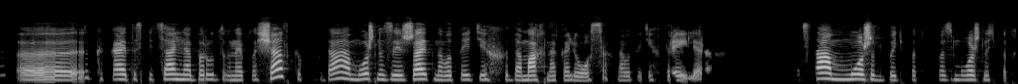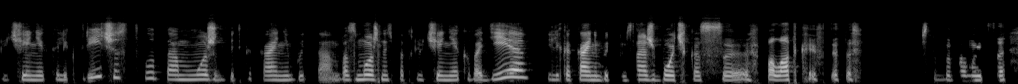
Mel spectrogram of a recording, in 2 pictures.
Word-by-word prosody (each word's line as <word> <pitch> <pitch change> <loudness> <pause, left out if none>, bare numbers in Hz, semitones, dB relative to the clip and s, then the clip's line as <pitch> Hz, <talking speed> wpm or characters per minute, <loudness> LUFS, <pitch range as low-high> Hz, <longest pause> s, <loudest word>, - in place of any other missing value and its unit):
а, 115 - 0
какая-то 235 -1 0
специальная 230 +1 0
оборудованная 210 -2 -6
площадка, 285 +6 +4 0.2
куда 265 +4 +1
можно 235 0 0
заезжать 225 +3 +5
на 210 -2 -6
вот 205 +1 -6
этих 220 0 -6
домах 205 +1 +1
на 200 - -7
колесах, 190 -3 -6
на 190 - -12
вот 190 +1 -12
этих - - -16
трейлерах. - - -5 0.8
С - - -9
там 265 -1 +7
может 230 -3 +3
быть 200 0 -8
под 210 - -16
возможность 215 0 -5
подключения 205 -1 -5
к - - -19
электричеству, 310 - 0
там 225 -5 -5
может 220 -1 +1
быть - - -17
какая-нибудь 205 -3 -5
там - - -10
возможность 220 0 -1
подключения 205 -1 -4
к - - -20
воде, 320 - +3 0.2
или 220 -1 -10
какая-нибудь 205 -1 +3
там, 190 - -16
знаешь, 215 +1 +4
бочка 205 -1 +2
с, - - +1
э, 195 - -3 0.2
палаткой 205 0 +2
вот - - -16 0.2
эта, - - -8 0.7
чтобы 210 -2 -7
помыться. 200 0 -6
215 Hz, 140 wpm, -24 LUFS, 205-230 Hz, 0.8 s, там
